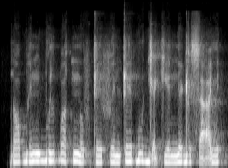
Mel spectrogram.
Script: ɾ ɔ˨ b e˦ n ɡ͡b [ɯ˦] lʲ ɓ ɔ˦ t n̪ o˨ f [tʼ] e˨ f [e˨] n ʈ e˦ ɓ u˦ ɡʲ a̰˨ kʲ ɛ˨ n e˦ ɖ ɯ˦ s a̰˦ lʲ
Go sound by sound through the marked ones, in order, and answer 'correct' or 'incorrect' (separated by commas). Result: incorrect, incorrect, correct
